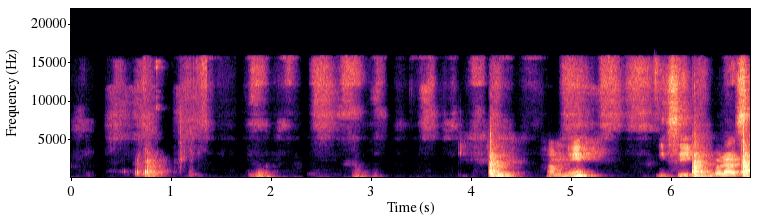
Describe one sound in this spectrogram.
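A wooden rolling pin rolls over soft dough on a wooden board.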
